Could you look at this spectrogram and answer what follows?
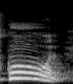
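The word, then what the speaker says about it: school: ওকে, এইবার এখানে আছে সে has many friends in স্কুল, মানে তার তো এইখানে বলে দিলাম আগেরটাই, সি হ্যাজ মেনি ফ্রেন্ড তার অনেক বন্ধু আছে, কোথায়, ইন স্কুল, স্কুলেতে, কোথায়, স্কুল।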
